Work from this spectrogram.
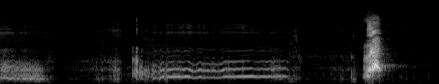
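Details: Waking his owner, Brutus the Bulldog gives a short grumble, then a steady harmonic moaning whine of about one and a half seconds, then, after a pause, one sharp loud bark.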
